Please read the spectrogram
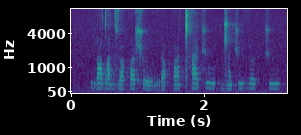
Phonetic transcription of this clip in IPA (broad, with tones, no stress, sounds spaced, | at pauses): p r ʉ˧ dˤ ɐ˧ d͡z u˩ qʷ ɐ˥ ʂ ɵ˩ w r ɵ˩ qʷ a˧ ǀʰ a˥ t͡ʃ u˥ | ɖ͡ʐ ã˧ t͡ʃ ʉ˥ ɦ ɵ˥ | t͡ʃ ʉ˧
